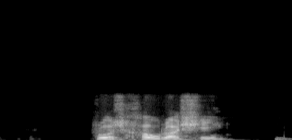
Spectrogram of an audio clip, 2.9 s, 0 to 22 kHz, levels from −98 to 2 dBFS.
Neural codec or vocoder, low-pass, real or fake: codec, 16 kHz, 4.8 kbps, FACodec; 7.2 kHz; fake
